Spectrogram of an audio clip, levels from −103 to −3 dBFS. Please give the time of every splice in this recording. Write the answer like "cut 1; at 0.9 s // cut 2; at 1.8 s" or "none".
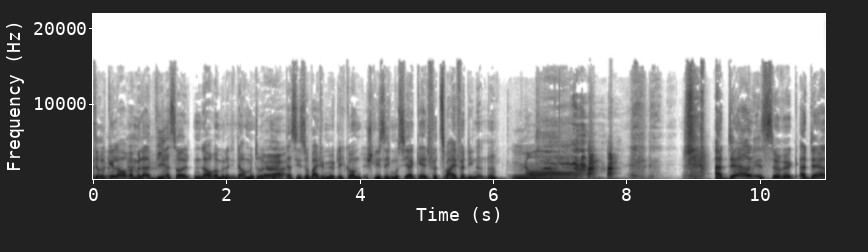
none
